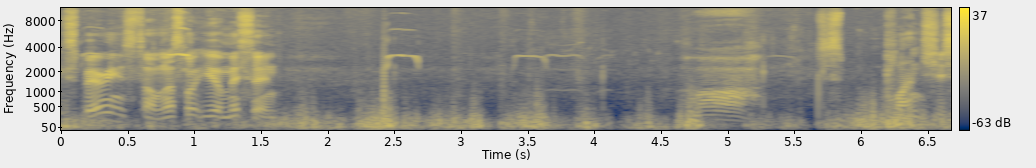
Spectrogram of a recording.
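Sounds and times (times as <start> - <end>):
lapwing calling on the moors: 0.0 - 1.2, 2.4 - 2.8, 3.4 - 5.6
wind rumbling across open ground: 0.0 - 6.6
speech: 0.1 - 1.9, 4.8 - 6.6.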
